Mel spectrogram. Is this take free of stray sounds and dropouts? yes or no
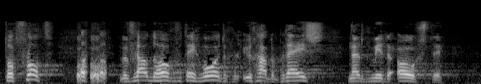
no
